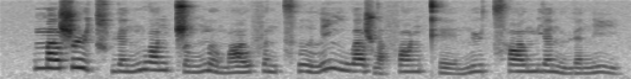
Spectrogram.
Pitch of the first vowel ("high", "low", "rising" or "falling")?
high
